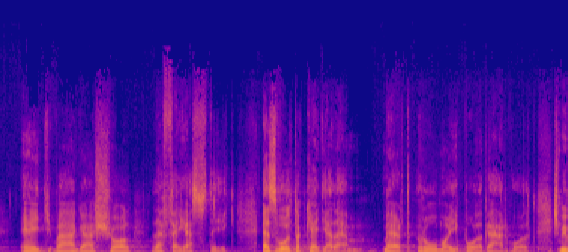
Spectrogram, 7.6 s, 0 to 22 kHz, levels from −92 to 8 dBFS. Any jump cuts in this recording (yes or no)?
no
